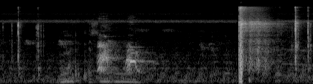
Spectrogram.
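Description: One sharp, loud gunshot cracks outdoors, preceded by faint yelping sounds and followed by a smaller click.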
